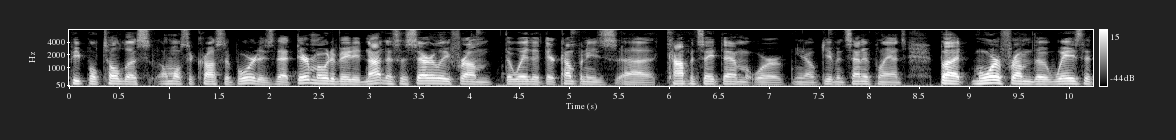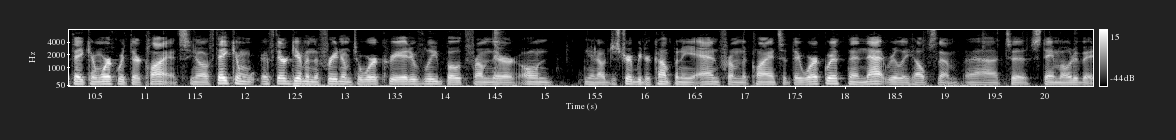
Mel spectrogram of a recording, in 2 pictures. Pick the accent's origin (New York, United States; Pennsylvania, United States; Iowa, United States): New York, United States; I live in New York, and I'm from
